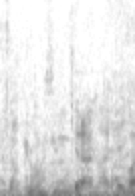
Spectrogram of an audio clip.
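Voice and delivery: distant, off-mic greeting; far from the mic. Real, not acted. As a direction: speak from well back before the mic is on. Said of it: "He's clipping on here".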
